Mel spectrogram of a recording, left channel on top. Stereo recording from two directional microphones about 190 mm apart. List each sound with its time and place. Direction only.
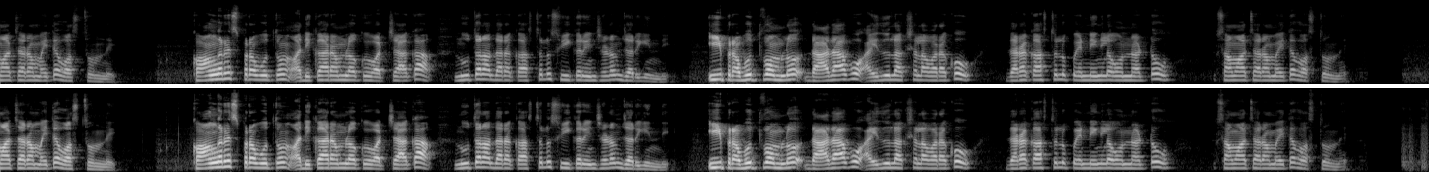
0.0 s speech: 20° right (ahead or behind)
